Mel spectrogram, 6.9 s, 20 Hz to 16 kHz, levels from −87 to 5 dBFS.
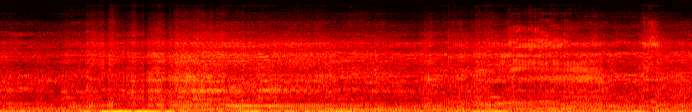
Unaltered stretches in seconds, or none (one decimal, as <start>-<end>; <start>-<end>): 2.7-3.3; 5.1-6.1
